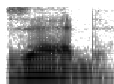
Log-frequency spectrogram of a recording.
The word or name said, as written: zed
